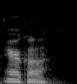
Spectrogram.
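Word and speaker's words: Arakkoa: Yeah, Arakoa.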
